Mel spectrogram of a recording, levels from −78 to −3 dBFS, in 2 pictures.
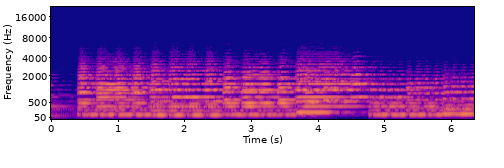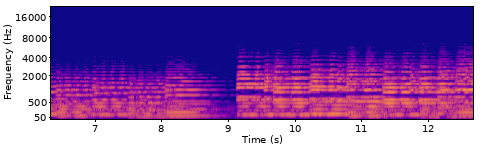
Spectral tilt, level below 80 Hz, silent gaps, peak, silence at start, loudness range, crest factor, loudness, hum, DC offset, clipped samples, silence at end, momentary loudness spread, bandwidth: -7.5 dB/octave; -54 dBFS; none; -14 dBFS; 0 s; 7 LU; 16 dB; -29 LUFS; none; under 0.1%; under 0.1%; 0 s; 9 LU; 7.6 kHz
